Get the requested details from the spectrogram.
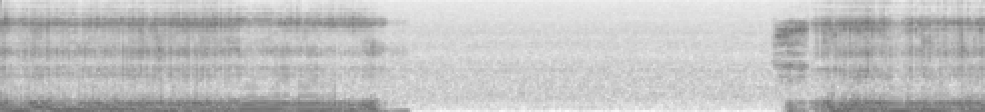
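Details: A man sleeping on his back gives a loud, harsh, roaring snore lasting about three seconds, then a quiet pause; told to turn on his side: heavy snoring from enlarged, inflamed tonsils.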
